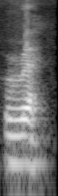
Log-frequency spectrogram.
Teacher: जैसे ओ में हमारे होठ गोल हो जाते हैं, वैसे ही र बोलते समय में भी अंग्रेजी में होठ गोल हो जाते हैं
